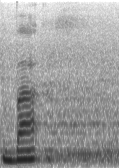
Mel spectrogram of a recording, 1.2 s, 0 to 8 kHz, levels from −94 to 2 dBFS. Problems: constant background noise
